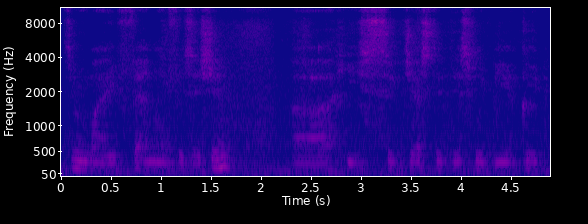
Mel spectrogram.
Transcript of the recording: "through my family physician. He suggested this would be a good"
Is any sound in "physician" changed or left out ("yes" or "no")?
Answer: no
